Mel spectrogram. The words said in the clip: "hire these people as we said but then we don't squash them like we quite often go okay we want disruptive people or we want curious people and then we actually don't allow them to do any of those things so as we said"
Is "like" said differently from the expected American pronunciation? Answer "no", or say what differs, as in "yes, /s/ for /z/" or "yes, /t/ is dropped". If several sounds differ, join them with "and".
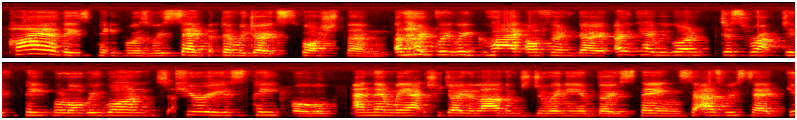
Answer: yes, /n/ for /l/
